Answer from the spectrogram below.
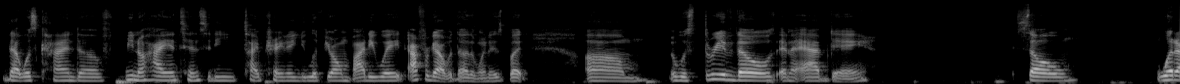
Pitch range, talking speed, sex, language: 170-195 Hz, 185 wpm, female, English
